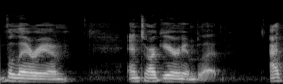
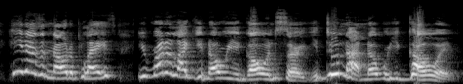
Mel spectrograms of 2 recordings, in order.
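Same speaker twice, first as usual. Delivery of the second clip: higher, louder mock reproach; teasing scold; 7 semitones higher, 6 dB louder than usual. Real, not acted. Telling the fleeing rider off, loud teasing. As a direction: call him out with a laugh.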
